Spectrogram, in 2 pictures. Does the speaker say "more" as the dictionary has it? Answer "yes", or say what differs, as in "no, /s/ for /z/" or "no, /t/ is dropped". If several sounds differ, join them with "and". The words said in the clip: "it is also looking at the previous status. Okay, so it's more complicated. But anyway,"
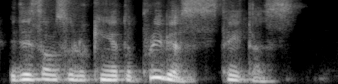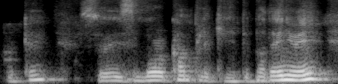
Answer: yes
